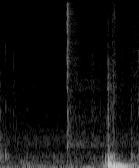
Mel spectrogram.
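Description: A quiet room with a single computer mouse click about a second in, then a brief low hum-like sound near the end.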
